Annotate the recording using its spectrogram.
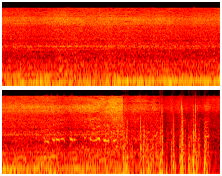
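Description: A car's engine and tyre rumble, heard from inside the vehicle as it drives a mountain road. About a second before the end the steady rumble gives way to uneven wind buffeting on the microphone.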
